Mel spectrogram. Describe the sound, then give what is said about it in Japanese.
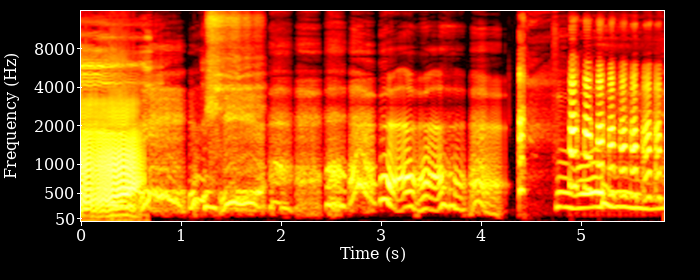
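A voice makes buzzy, drawn-out imitation fart noises up close, followed by strained groans, squeals and giggly vocal bursts, ending in a quick rhythmic run of laughing sounds. “ほら、ブー激臭おなら、ブー。”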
